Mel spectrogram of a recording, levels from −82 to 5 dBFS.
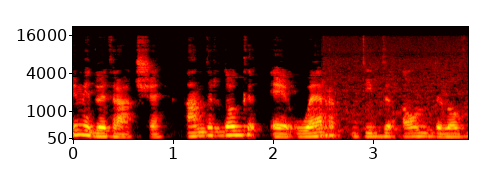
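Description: Noise suppressor artifacts run through the whole speech clip: the background gets pulled down by about 18 dB in the gaps and swells back up under the speech, so it pumps with the talking. That gets easier to hear once the room noise rises about 13 dB around two and a half seconds in.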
